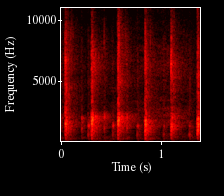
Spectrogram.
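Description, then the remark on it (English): A church audience at a Wednesday night service applauds itself, clapping together in a steady, fairly quick rhythm, each round of hands landing as a bright, sharp burst with a brief ragged tail. The clapping is moderately loud, with no voices. “So give yourself a hand. That's to be applauded.”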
